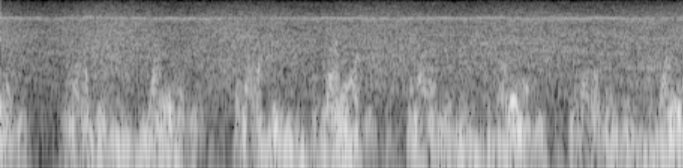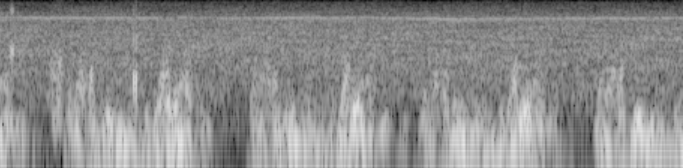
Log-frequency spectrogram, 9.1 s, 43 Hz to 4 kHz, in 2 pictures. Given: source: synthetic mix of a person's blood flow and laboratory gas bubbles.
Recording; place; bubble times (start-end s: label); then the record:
Doppler ultrasound of blood flow; precordium
4.61-4.65 s: bubbles
4.87-4.99 s: bubbles
5.40-5.50 s: bubbles
From the record:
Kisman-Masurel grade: 212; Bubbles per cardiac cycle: several, 3 to 8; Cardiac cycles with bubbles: 1 to 10%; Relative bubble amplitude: moderate (0.250 to 0.450); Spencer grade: 1 (occasional bubble signal discernible with the cardiac motion signal, with majority of cardiac periods free of bubbles); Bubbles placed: only in the low amplitude regions of the cardiac cycle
